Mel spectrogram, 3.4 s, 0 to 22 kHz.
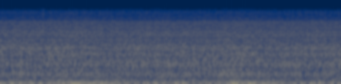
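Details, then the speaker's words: Honda petrol engine idling unevenly with an irregular thump and stumble: a cylinder 2 misfire that persists after the injectors were swapped and the injector power supply was checked. "Nadal mamy problem z zapłonem na drugim cylindrze."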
